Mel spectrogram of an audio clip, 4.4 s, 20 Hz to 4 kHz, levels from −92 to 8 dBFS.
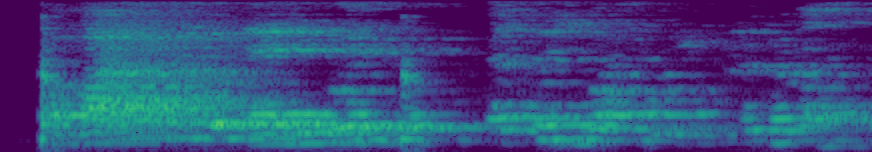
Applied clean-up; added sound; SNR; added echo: classical method WPE with log-MMSE.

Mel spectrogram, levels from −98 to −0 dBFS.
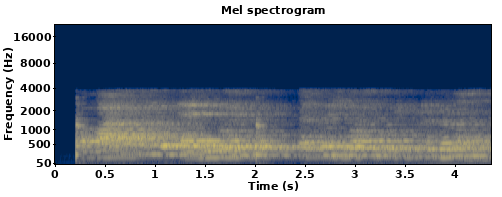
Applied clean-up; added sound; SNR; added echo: neural separator model SepFormer DNS4.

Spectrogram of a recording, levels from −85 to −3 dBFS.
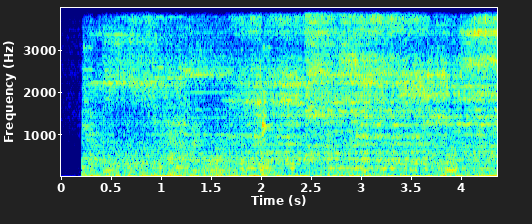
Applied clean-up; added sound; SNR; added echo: neural separator model SepFormer WHAMR!.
